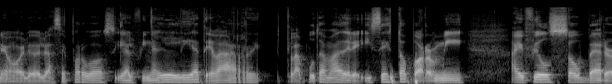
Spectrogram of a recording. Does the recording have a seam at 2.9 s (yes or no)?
yes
